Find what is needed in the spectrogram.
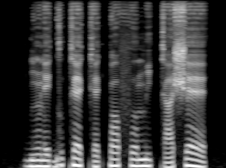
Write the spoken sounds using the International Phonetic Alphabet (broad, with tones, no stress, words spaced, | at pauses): ɡ͡bũ˧ɾe˧ ɡu˦kɛ˦˨ kɛ˨˦k͡pɔ˦ fo˦mi˦˨ ka˨˦ ʃɛ˦˨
